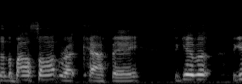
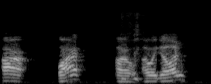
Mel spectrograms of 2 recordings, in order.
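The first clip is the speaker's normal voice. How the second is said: garbled speech through a stuffed, full mouth; 6 semitones lower, 4 dB louder than usual. Voicing a turtle character asking if they're leaving: acting with mouth full of cookie. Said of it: "a dry almond cookie in his mouth".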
